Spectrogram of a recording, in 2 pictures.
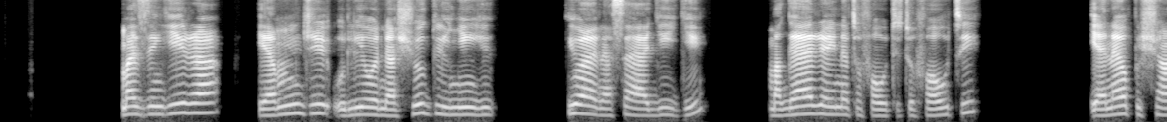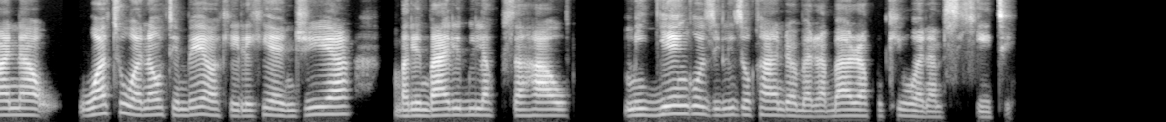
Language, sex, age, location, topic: Swahili, female, 25-35, Mombasa, government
